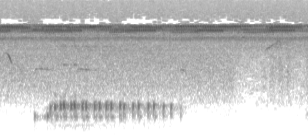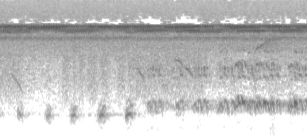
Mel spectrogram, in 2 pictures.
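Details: Wild green ibis: a fast burst of low, rattling pulsed notes, then a looser run of separate low notes. A constant high-pitched insect drone continues behind it.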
